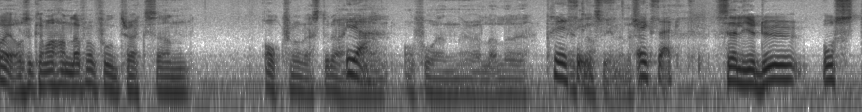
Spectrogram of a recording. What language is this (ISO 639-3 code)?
swe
